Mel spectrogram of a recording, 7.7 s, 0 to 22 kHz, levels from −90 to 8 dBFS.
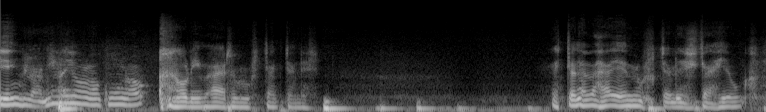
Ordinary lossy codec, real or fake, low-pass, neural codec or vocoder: MP3, 96 kbps; fake; 19.8 kHz; autoencoder, 48 kHz, 32 numbers a frame, DAC-VAE, trained on Japanese speech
